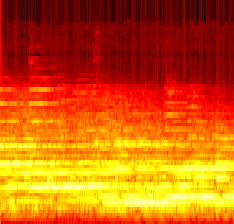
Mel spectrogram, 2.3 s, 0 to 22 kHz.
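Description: Electric guitar played through a Boss Katana 50 amp with delay and a looper, sustained notes ringing and overlapping in a layered wash.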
